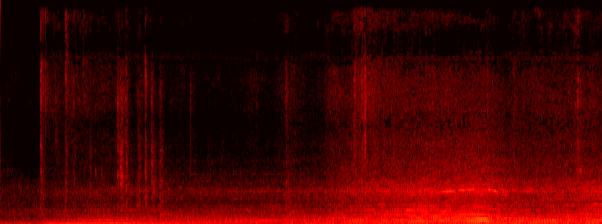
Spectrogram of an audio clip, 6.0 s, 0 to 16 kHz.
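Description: A Volvo V60 T5, base model, accelerating hard on a back road, its engine rumble climbing steadily in pitch through the gears under constant road and wind noise, loud and close from inside the cabin.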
